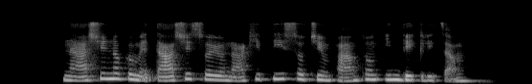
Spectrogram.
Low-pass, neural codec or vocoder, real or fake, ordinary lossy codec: 7.2 kHz; codec, 24 kHz, 0.5 kbps, DualCodec; fake; none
